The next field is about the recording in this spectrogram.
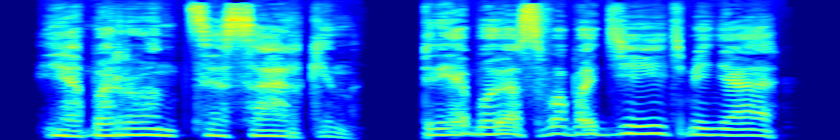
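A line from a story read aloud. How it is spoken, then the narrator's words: Trembling shout, young man. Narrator (Russian): дрожащим голосом выкрикнул парень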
